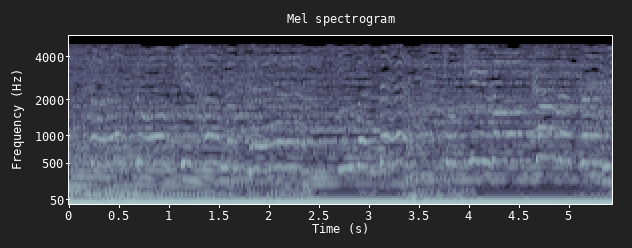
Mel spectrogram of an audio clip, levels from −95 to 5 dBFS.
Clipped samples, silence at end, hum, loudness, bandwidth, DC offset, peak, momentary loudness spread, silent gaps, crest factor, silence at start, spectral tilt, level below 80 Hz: under 0.1%; 0 s; none; -33 LUFS; 5 kHz; 4%; -16 dBFS; 3 LU; none; 14 dB; 0 s; -7 dB/octave; -44 dBFS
